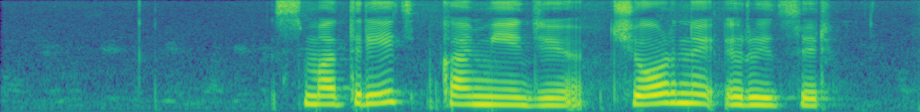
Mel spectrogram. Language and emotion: Russian, neutral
